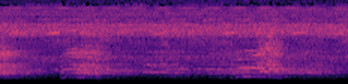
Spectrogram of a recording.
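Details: A wild Blue-winged (Illiger's) Macaw (Primolius maracana) in natural habitat in Brazil gives two harsh, raspy screeches about two seconds apart, over a steady high hiss of background noise.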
